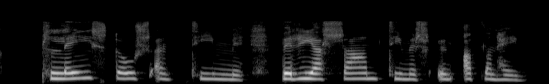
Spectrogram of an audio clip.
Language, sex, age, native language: Icelandic, male, 18-19, Icelandic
